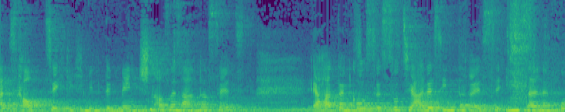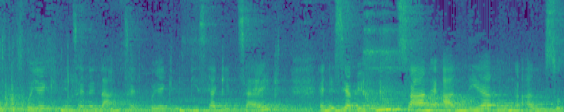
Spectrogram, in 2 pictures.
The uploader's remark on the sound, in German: In der Sendung zu hören ist ein Ausstellungsrundgang mit den Künstlern und Kuratorinnen. An dem Nachmittag in der Landesgalerie ist neben dem Gespräch auch ein Vortrag zur Fotoserie zu hören.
